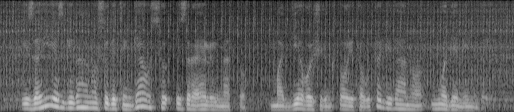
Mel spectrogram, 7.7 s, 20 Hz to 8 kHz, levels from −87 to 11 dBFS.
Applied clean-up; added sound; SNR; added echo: none; Engine / Mechanisms; 16 dB; none.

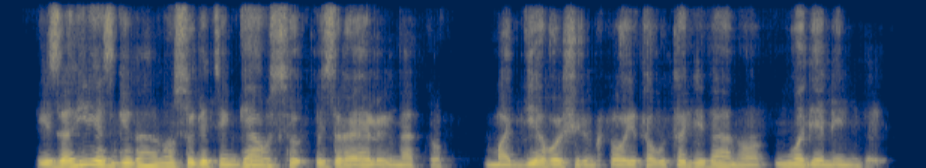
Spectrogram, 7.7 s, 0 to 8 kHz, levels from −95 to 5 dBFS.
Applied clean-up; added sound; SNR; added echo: neural mask model Resemble Enhance denoiser.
